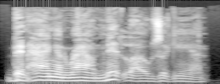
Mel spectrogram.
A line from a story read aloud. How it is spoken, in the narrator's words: someone whispered back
